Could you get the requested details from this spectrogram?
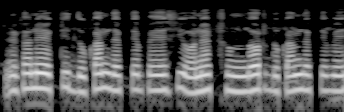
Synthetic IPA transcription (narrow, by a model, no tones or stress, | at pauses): ekʰaneek̚ʈid̪okand̪ek̚ʰt̪epeet͡ʃʰiɔnekʃund̪oɾd̪okand̪ek̚t̪epeei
